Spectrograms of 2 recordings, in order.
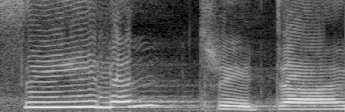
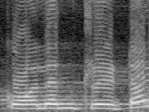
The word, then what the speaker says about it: Coelenterata: Okay, so this hydra is also an aquatic organism and it comes under a group called as Coelenterata. It is not Coelenterata, you have to pronounce it as Coelenterata.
